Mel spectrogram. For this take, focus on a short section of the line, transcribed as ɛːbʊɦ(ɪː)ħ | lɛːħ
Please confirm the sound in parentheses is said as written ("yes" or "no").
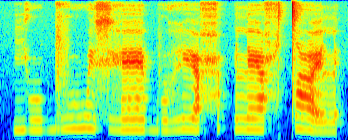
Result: yes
